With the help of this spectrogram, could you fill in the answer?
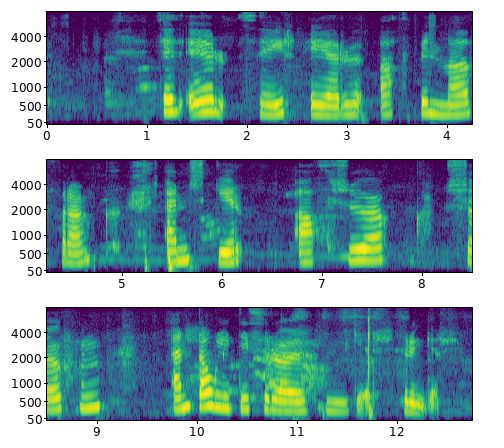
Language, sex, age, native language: Icelandic, female, 18-19, Icelandic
